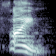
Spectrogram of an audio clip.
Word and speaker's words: fine: We are saying fine. F-I-N. We are ending at N. That E is not used at all.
